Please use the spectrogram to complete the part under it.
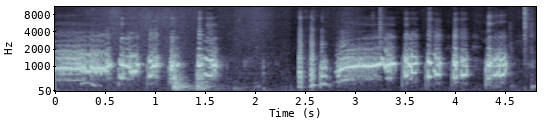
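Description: A hen clucking inside a henhouse as people come in and disturb her: many short, rapid clucks in uneven bursts, with a brief lull midway before the clucking resumes.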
